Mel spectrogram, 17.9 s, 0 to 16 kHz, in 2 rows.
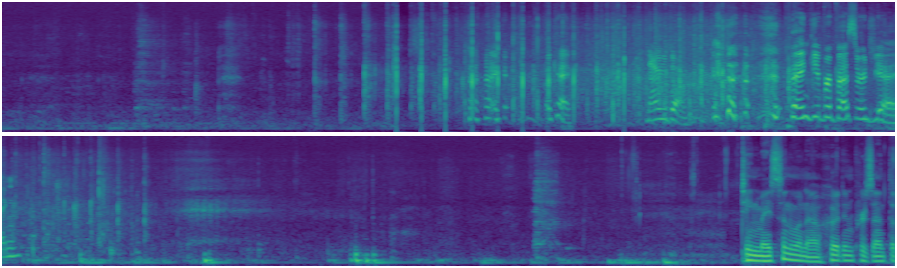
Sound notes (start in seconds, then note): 3.0 applause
